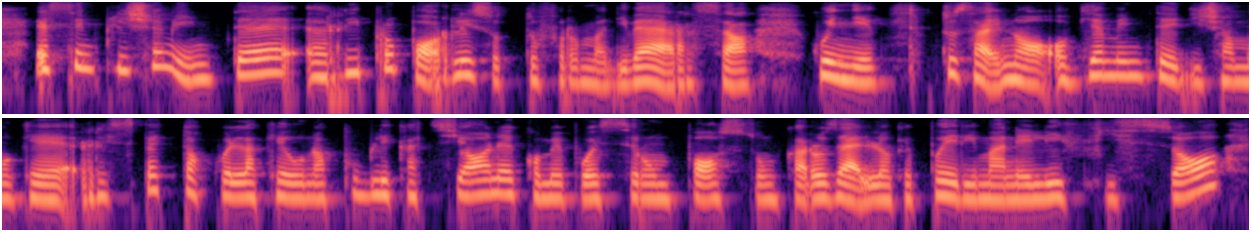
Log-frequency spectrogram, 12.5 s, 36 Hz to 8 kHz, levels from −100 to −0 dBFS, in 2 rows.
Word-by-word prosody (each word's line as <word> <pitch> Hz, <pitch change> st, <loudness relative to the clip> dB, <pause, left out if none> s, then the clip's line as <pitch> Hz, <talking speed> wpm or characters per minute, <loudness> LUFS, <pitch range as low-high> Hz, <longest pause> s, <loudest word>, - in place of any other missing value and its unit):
e -, -, +5 dB
semplicemente 290 Hz, -, 0 dB
riproporli 265 Hz, +1 st, +2 dB
sotto 180 Hz, -4 st, -9 dB
forma 165 Hz, -2 st, -6 dB
diversa. 160 Hz, -1 st, +3 dB, 0.3 s
Quindi, 190 Hz, -8 st, +2 dB, 0.3 s
tu -, -, -3 dB
sai 250 Hz, -, +3 dB
no, 185 Hz, -1 st, +3 dB
ovviamente 230 Hz, +2 st, -1 dB
diciamo 170 Hz, 0 st, -5 dB
che, 165 Hz, -1 st, -1 dB
rispetto 225 Hz, +7 st, -6 dB
a -, -, -3 dB
quella 180 Hz, -1 st, 0 dB
che 185 Hz, -, -5 dB
è -, -, +2 dB
una 170 Hz, 0 st, -2 dB
pubblicazione 195 Hz, +1 st, -1 dB
come 170 Hz, -3 st, -3 dB
può 165 Hz, 0 st, -1 dB
essere 170 Hz, +1 st, -4 dB
un 165 Hz, 0 st, -4 dB
post, 165 Hz, -1 st, 0 dB
un 160 Hz, 0 st, -5 dB
carosello 165 Hz, -1 st, +3 dB
che 165 Hz, +1 st, -9 dB
poi 185 Hz, +3 st, -1 dB
rimane 160 Hz, -1 st, -1 dB
lì, 170 Hz, +2 st, 0 dB
fisso, 175 Hz, -, +2 dB
180 Hz, 155 wpm, -23 LUFS, 165-220 Hz, 0.3 s, e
